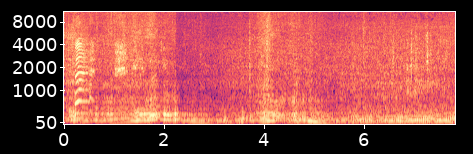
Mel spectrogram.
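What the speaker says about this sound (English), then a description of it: "Now he's gonna put the car out so we can give it a little test drive." A 2009 Honda Civic Si moving off for a test drive, the engine revving and whirring up and down close by, with people talking over it throughout.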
